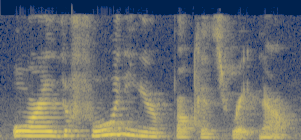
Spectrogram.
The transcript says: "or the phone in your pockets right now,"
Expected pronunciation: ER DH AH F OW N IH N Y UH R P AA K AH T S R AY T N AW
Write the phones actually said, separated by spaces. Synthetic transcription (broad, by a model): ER DH AH F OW L IH N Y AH R B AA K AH T S R AY T N AW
